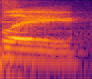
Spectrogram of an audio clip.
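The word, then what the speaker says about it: Klei: Cly Lobster. Is it Cly? Oh, Clay! Clay? It's Clay, yeah.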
